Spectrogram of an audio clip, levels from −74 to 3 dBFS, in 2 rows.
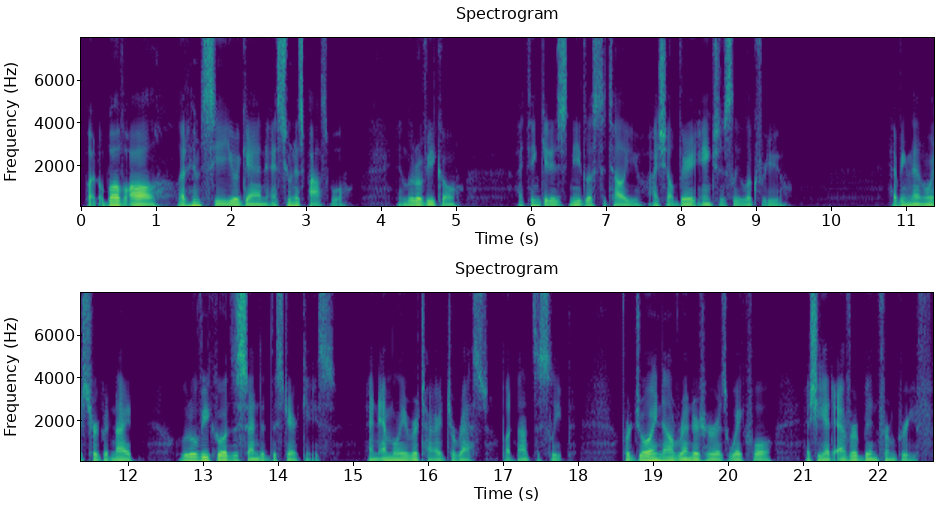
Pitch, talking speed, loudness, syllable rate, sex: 110 Hz, 165 wpm, -19 LUFS, 5.1 syllables/s, male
